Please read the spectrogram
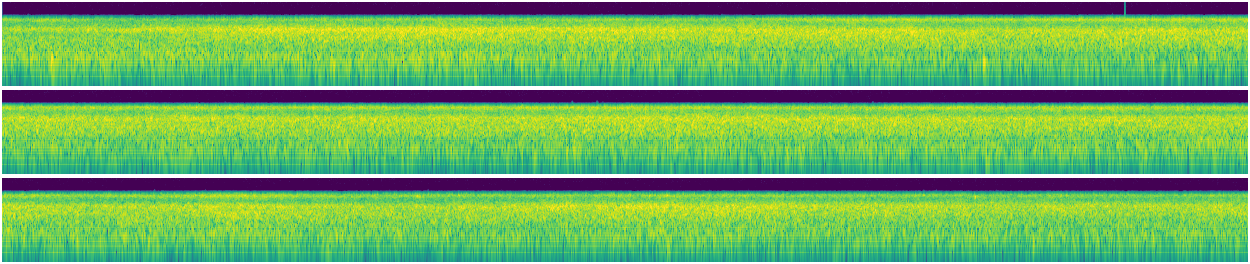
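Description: Swollen river in flood rushing and churning over whitewater: a steady, even rush of water that holds level throughout.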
